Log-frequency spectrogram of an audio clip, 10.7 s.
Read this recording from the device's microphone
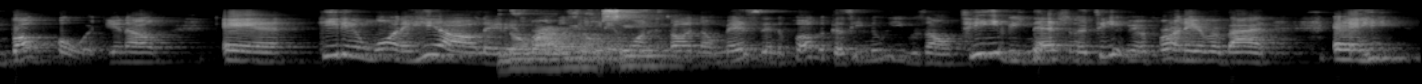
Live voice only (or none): you know why we don't see them?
